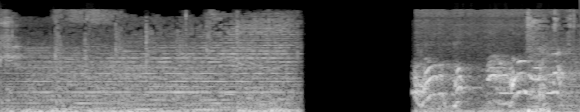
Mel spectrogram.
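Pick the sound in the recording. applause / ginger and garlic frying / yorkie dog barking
yorkie dog barking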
